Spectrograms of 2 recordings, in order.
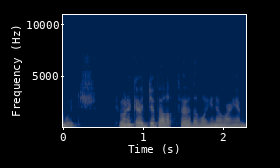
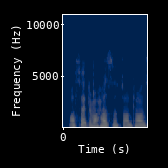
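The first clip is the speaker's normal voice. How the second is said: normal talking voice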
